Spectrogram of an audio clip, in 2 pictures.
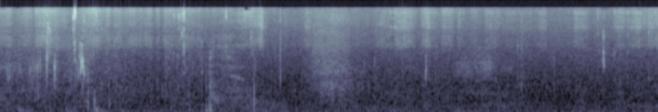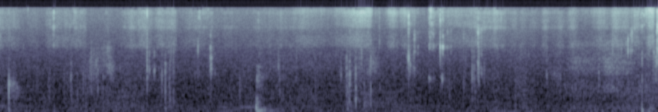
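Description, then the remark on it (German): Biting and chewing of a sweet gummy snake, bitten off piece by piece before the whole thing goes into the mouth: soft, sticky mouth sounds with occasional sharper bites, repeating irregularly at low volume with no talking. “Abgebissen ein bisschen. ich beiß noch einmal ab und dann nehme ich einfach, einfach das ganze Ding in den Mund.”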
